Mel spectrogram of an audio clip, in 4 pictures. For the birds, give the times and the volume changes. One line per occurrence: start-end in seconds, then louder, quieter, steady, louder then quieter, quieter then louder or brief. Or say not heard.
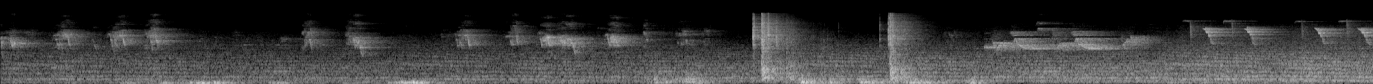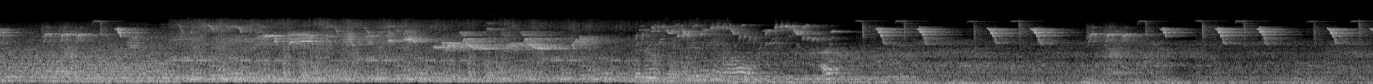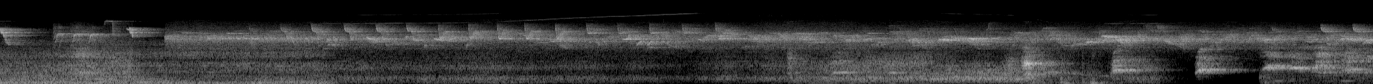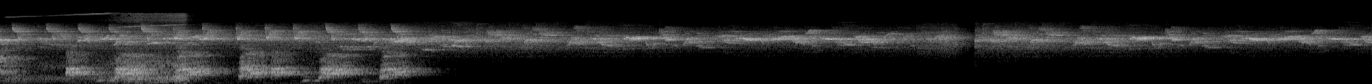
0.0-54.8 steady.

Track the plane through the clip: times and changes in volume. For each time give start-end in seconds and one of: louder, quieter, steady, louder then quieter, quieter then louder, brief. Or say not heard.
0.0-39.0 louder then quieter
41.2-43.1 brief.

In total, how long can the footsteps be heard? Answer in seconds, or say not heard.
not heard.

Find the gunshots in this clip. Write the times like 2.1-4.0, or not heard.
7.5-9.1.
